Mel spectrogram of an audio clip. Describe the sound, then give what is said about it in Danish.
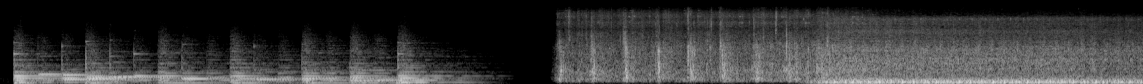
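Trains carrying military equipment arrive. After some ringing tonal notes, a rhythmic metallic clatter of wheels starts and swells into a loud, steady rumbling roar. “Sådan her lød det lidt tidligere på ugen, da herreenheder fra Kina og Mongoliet ankom til Rusland på togkolonner med militærudstyr.”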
